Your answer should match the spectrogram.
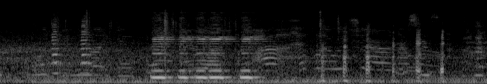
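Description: A car horn beeps several times in quick, loud bursts, a bright, buzzy tone repeated in a short rhythm, honking at a driver blocking the way. Further fainter honks or traffic sounds follow over a steady background rumble.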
